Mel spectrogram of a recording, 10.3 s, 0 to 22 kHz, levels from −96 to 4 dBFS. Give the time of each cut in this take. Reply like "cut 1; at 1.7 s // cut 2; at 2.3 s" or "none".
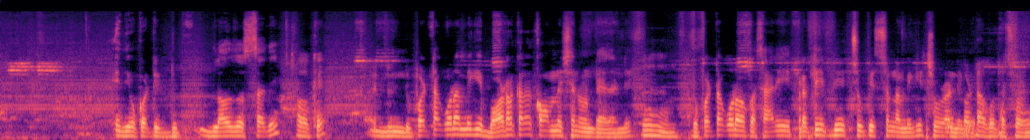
none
